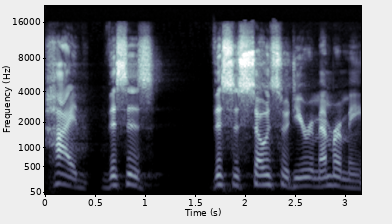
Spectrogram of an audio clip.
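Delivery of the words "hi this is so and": usual speaking voice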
